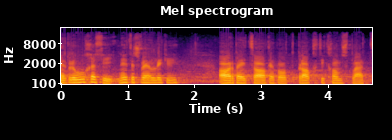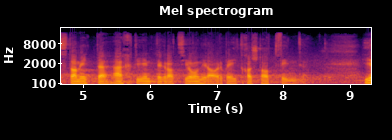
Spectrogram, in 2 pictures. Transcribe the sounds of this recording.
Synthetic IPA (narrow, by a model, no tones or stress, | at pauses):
ɪɾbɾuːχəsinɪdəʃʋɛlːiɡ̥i | ʔɑːɾbɛɪtt͡sɑːɡebɔtpɾɑkt̪ikʰχʊmsplæt͡sd̪̥ɑmɪt̪əæχtiɪnt̪ɛɡɾɑt͡sjoːnɪɾɑːɾb̥ɛɪt̪χɑʃtɑt̪fɪnd̪̥ə | hi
